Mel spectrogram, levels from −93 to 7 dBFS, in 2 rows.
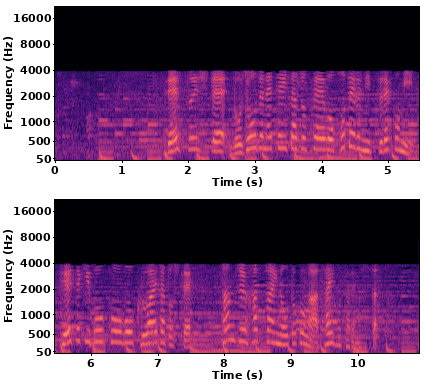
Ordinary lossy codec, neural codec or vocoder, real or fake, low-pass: AAC, 16 kbps; none; real; 7.2 kHz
